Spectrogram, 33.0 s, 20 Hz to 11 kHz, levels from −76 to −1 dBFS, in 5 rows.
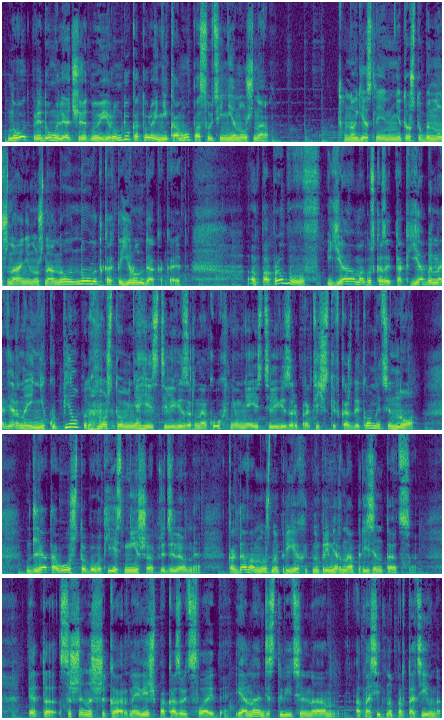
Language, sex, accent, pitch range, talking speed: Russian, male, native, 110-155 Hz, 140 wpm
